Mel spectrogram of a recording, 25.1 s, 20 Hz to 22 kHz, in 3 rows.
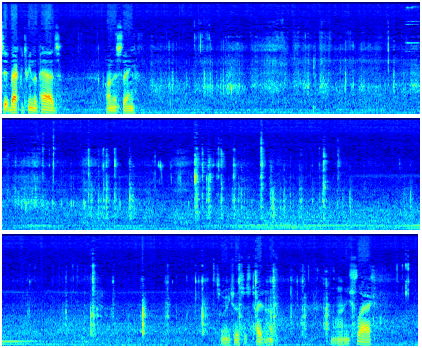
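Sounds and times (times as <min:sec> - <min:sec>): faint low hum: 0:00.0 - 0:25.0
hand tools clicking and tapping: 0:02.8 - 0:25.0.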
